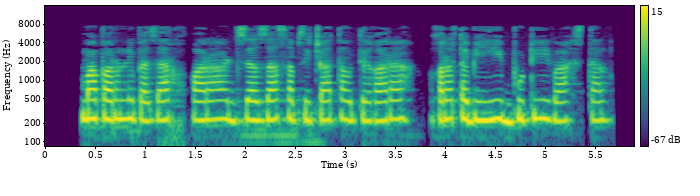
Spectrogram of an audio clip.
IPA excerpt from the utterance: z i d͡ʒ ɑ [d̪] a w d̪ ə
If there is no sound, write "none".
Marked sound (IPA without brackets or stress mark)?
t̪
